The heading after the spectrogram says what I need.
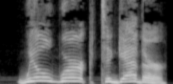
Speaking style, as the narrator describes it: the girl shouted in her ear

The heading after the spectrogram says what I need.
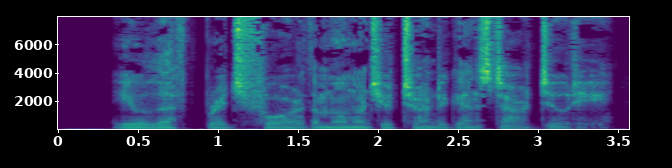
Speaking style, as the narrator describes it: Kaladin whispered

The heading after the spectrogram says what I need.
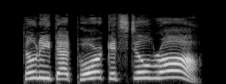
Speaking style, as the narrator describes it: shouted Alice

